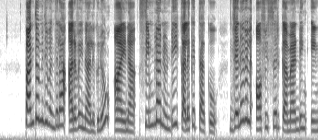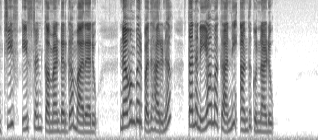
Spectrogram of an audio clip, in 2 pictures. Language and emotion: Telugu, neutral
